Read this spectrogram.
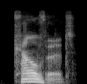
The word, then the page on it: couvert: British English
